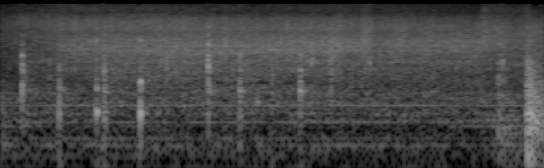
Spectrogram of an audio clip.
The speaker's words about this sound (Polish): Też delikatnie można podsmażyć. I nasz pulled pork.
